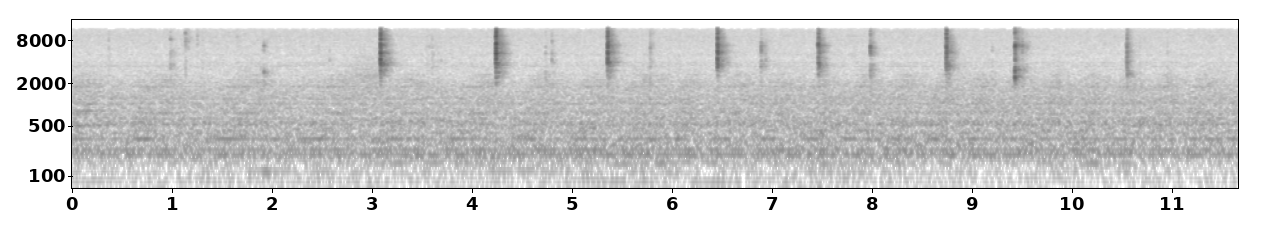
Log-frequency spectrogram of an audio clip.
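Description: A sharp point scratches into soap with small crisp crackles.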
